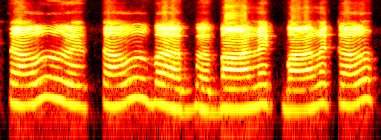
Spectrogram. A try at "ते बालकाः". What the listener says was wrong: Te balakaha. Very good.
